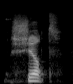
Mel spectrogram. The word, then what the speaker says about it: Shildt: Shildt.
